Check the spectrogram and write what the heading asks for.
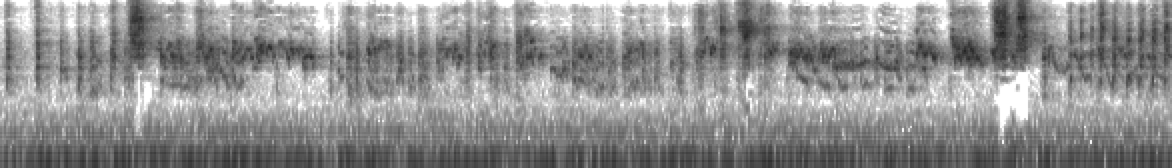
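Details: Budgerigar chirping as unbroken warbled chatter, buzzy scratchy notes mixed with piercing high squeaks rising in several louder peaks, over a constant low hum.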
